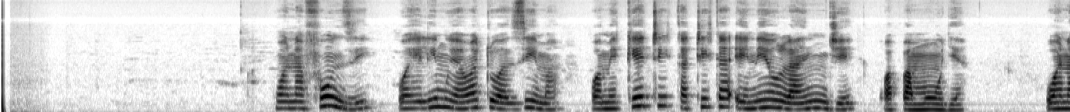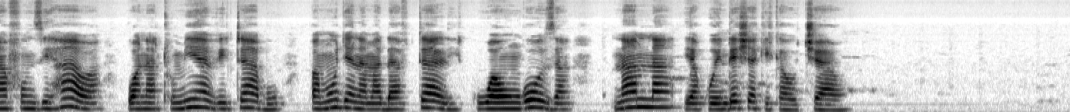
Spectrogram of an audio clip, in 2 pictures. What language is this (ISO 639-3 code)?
swa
